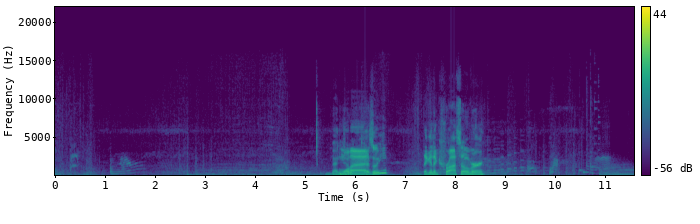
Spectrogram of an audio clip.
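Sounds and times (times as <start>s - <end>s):
speech: 5.5s - 6.8s, 7.4s - 8.7s
Nintendo video game duck quacks: 8.9s - 11.4s.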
